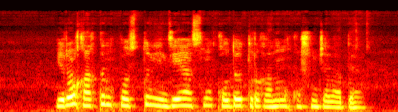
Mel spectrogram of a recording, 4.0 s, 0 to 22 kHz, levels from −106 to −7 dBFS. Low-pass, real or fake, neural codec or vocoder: 14.4 kHz; fake; codec, 44.1 kHz, 7.8 kbps, DAC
